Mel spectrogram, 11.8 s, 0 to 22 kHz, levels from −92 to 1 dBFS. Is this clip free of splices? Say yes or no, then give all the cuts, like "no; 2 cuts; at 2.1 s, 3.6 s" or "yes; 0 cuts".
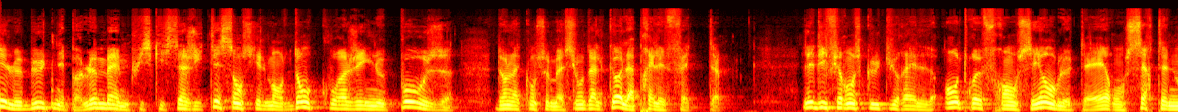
yes; 0 cuts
